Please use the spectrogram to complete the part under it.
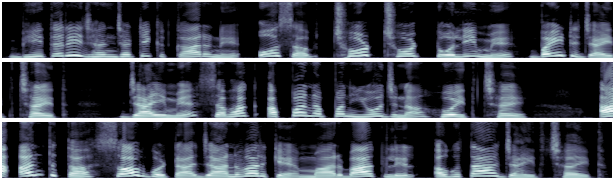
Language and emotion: Maithili, neutral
